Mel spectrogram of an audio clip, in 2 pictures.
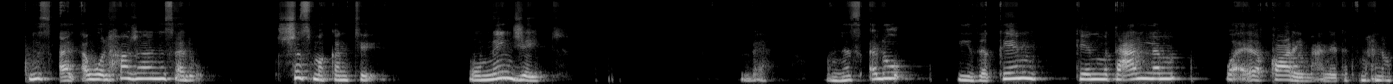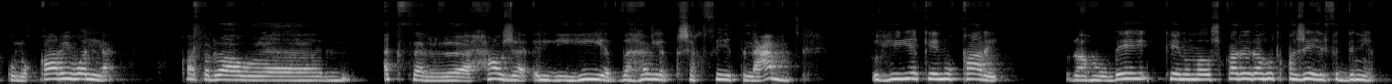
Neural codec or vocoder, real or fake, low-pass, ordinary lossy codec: none; real; 19.8 kHz; Opus, 16 kbps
